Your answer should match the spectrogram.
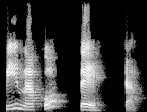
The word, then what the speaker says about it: pinacoteca: E por que tem esse E com esse acento aqui? Para mostrar que este E que tem aqui na palavra, ele é lido então eu leio pinacoteca, certo?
